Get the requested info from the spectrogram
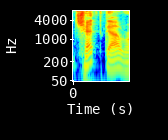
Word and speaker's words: četka: But četka rhymes with the Croatian word for ant, tetka.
